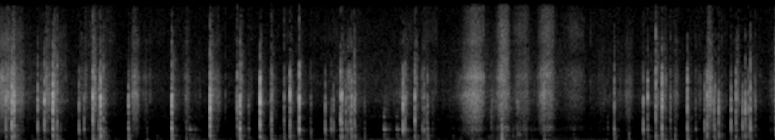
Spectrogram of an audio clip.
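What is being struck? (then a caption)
Cardboard tissue box. Fingertips tap and scratch the sides and top of a rectangular printed cardboard tissue box, yellow with a lily pattern, hollow and apparently full of tissues, held in both hands above a binaural microphone. Rapid, dry taps land with a dull low thump and quick bright crackle. Short scratchy rustles fill the gaps, and each tap dies away almost at once.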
